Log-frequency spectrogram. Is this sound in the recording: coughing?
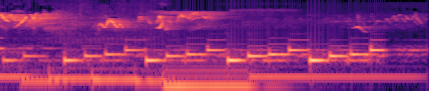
no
